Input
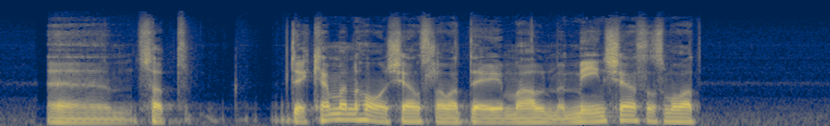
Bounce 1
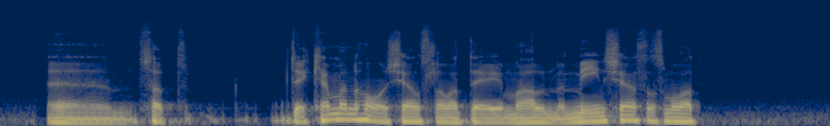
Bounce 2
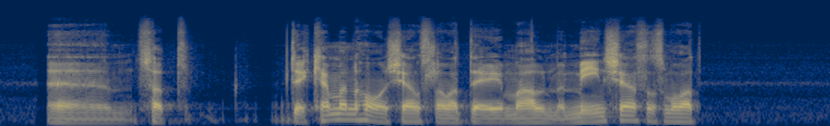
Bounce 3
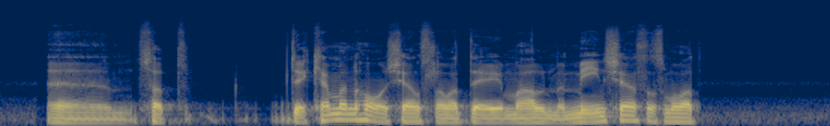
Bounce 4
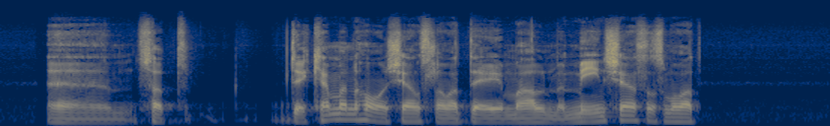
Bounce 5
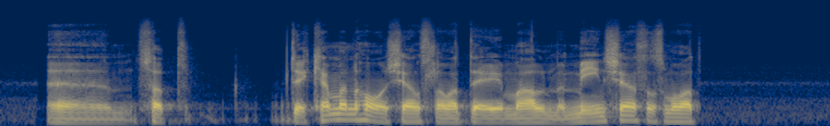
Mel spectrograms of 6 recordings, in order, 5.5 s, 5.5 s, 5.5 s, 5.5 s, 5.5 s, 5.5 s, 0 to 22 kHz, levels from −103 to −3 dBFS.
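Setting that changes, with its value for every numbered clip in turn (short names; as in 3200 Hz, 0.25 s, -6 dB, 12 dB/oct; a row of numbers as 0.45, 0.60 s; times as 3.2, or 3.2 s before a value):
band-pass, frequency: 100, 2100, 260, 7300, 810 Hz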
